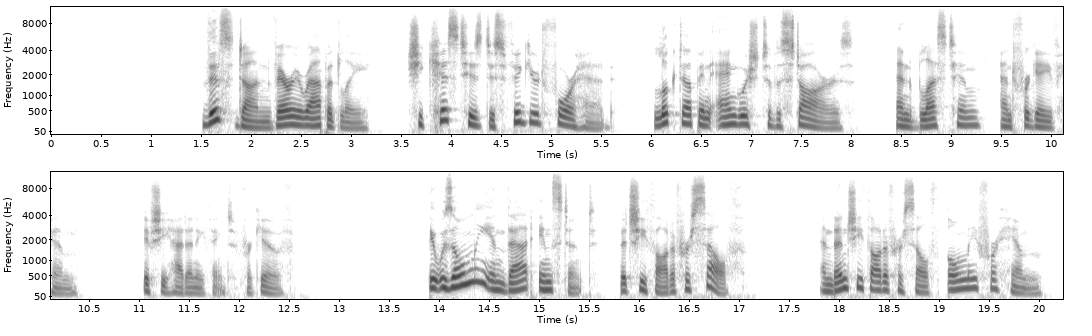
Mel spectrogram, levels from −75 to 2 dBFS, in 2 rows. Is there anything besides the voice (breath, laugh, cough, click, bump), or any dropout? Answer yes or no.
no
